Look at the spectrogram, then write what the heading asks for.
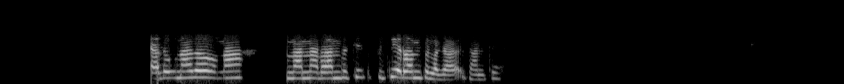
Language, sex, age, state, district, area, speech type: Santali, female, 30-45, West Bengal, Birbhum, rural, conversation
